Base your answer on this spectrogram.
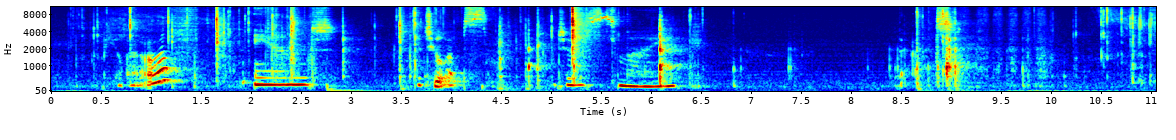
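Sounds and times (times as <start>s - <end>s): plastic tape crinkling: 0.1s - 5.6s, 10.2s - 11.0s.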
